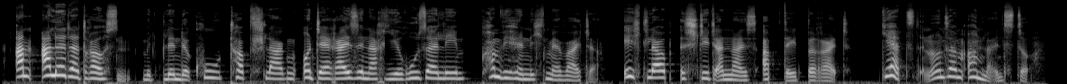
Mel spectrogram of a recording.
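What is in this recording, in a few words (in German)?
Mädchen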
